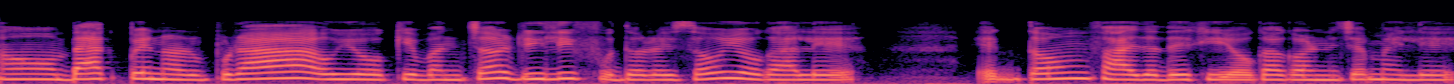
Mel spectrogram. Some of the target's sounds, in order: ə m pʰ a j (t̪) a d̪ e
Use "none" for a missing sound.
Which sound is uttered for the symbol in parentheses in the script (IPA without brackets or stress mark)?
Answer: d̪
